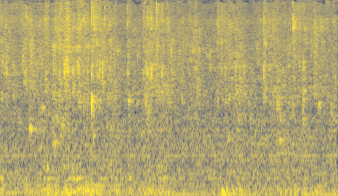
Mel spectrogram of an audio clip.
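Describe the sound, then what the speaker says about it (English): Steady water runs from a tap as beaded embroidery is rinsed under it, a constant close splashing flow that stays even throughout, with no talking. "now I'm just gonna run this in the water and then let this like all dissolve"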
